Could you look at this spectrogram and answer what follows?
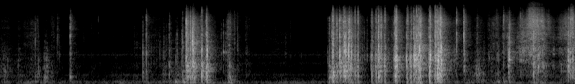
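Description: Papery riffling and crisp flicking of a large Star Wars affirmation card deck being shuffled come in two bursts, a shorter one early and a longer, louder stretch after a pause, close up with no voices.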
